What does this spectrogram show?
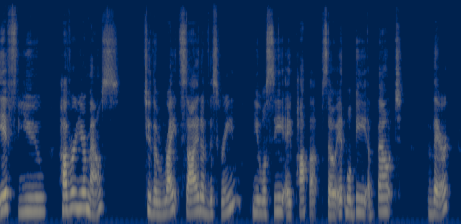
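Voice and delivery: careful unhurried delivery. Answering a viewer request for non-native english speakers, speaking slower. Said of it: "I will say this a little bit slower".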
